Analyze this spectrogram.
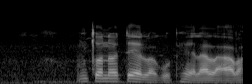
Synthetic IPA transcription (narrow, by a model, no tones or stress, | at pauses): um̩ǀɔnɔtʼɛlwak̬upʰɛlalaːɓa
